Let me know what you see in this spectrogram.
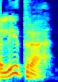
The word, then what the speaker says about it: литра: Однажды я опрометчиво назвал ее «Литрой», и мистер Беркет поправил меня, разъяснив, что слово «литра» произносится с ударением на первый слог и употребляется только в жаргоне пьяниц в сочетаниях типа «взял пол-литру». Даже без фаршированной индейки и только с морковкой в качестве овощного гарнира ужин был замечательный.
